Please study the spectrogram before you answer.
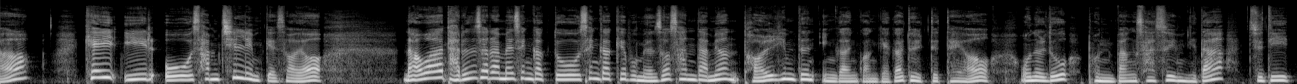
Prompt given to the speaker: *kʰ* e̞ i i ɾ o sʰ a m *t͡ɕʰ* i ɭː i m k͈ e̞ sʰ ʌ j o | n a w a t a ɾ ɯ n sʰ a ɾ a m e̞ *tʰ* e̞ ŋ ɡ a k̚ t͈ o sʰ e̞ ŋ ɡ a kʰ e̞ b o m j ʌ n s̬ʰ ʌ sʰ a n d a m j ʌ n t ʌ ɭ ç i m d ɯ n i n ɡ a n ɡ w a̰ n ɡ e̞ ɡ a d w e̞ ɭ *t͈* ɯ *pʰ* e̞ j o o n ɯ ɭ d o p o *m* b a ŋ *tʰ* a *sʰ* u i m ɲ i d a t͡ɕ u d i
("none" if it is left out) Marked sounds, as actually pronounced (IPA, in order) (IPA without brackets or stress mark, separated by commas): kʰ, t͡ɕʰ, sʰ, t͈, tʰ, n, sʰ, sʰ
